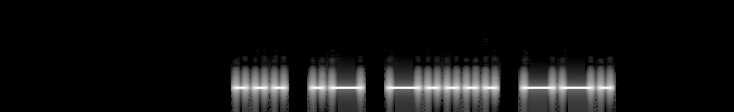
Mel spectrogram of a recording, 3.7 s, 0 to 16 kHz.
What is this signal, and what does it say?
Morse code, heard as a keyed tone, about 25 wpm, 700 Hz. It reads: SA6G
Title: Call Signs Repeated 2x - 25wpm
